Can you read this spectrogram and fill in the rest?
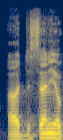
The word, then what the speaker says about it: decennial: And I am going to turn it over to the township supervisor on the decennial, is that how you say it? – I looked it up and that is how you say it, yes.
